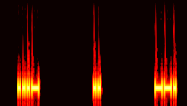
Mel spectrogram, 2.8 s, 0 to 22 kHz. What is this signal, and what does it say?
Morse code, heard as a keyed tone, about 36 wpm, spaced as for 10 wpm, 700 Hz. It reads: VIG
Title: USA Call Signs - 8x Character Spacing - 35wpm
